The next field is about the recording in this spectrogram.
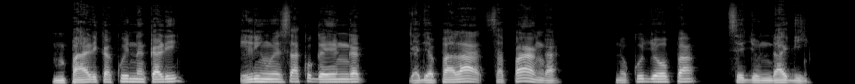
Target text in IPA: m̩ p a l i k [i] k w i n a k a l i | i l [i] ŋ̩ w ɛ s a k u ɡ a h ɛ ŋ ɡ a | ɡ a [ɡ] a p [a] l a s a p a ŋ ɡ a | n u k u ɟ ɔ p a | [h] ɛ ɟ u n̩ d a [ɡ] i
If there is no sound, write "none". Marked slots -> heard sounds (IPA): a, i, ɟ, a, s, ɡ

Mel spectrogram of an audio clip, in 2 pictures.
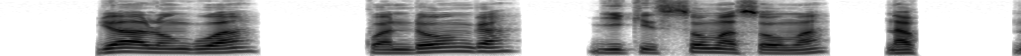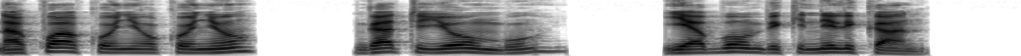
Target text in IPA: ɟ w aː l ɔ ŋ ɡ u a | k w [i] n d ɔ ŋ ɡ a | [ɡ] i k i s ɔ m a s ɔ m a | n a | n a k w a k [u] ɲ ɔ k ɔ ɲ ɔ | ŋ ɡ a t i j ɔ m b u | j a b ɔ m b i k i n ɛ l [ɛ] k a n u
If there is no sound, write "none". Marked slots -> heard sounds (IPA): a, ɟ, ɔ, i

